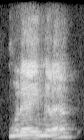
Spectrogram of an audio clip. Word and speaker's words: Rena Mena: And so if I get your name wrong, I'm not good with names to begin with. Renee, Mena, if that's correctly, Hey, you got it.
